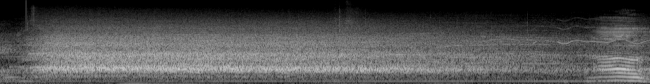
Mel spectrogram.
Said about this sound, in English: So I'm gonna count to three, and then we would like everyone to make more noise than they've ever made before in their lives, okay? It should be fun. It's gonna be fun. So take a big breath. Here we go. One, two, three.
